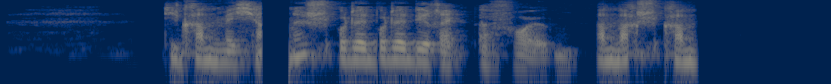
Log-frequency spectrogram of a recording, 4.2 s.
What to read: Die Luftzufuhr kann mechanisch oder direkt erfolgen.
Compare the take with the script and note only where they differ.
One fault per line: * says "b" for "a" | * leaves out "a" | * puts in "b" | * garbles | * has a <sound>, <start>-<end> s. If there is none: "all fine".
* leaves out "Luftzufuhr"
* has a dropout, 1.3-1.5 s
* puts in "oder"
* garbles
